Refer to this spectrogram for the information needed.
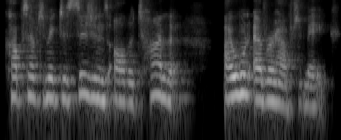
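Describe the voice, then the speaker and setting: A woman's voice: on the high side, fairly quick, darkish tone, close to an everyday voice. A woman playing a morally troubled woman who questions a cop earnestly and persistently in a live play reading. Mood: conciliatory.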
